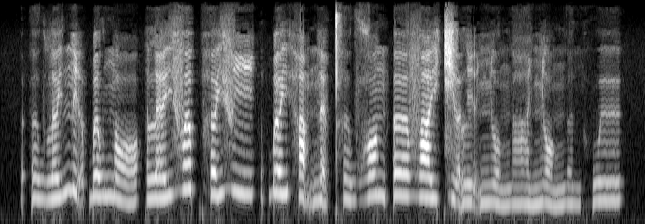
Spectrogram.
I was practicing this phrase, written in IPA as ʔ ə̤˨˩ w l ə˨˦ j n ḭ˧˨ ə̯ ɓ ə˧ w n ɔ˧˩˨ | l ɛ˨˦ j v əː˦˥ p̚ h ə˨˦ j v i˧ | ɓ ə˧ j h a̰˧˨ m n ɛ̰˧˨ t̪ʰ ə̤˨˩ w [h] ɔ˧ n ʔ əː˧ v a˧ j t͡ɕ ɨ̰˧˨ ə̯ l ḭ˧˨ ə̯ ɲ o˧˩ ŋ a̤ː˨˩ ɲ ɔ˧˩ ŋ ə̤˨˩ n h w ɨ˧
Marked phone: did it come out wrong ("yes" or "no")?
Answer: yes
